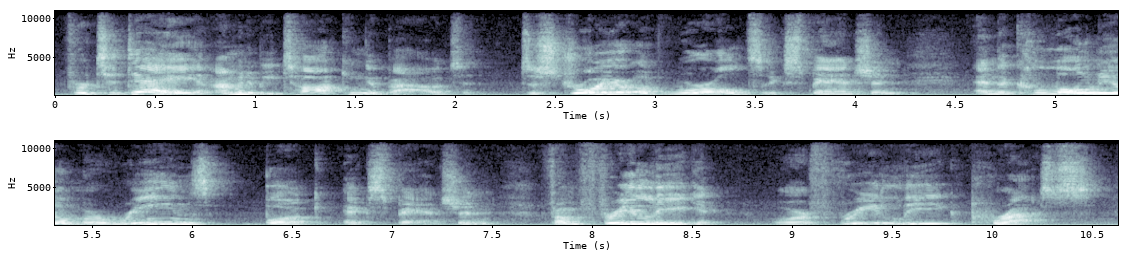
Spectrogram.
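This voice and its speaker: Higher-pitched man reviewing, roomy distant sound. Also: big pitch swings, measured pace, darkish tone. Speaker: host of a game review channel. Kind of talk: semi-scripted review talk to viewers. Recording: roomy, distant mic with faint hum.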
